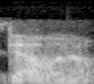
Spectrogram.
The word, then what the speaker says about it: Delano: And it is Delano, by the way. If any of you are historians or history buffs, the President Franklin Delano Roosevelt, that is the correct pronunciation. So, Delano.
